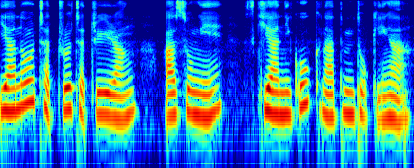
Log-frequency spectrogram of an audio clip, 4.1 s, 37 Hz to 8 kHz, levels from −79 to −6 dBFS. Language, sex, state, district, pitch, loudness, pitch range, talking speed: Garo, female, Meghalaya, West Garo Hills, 210 Hz, -20 LUFS, 195-235 Hz, 85 wpm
